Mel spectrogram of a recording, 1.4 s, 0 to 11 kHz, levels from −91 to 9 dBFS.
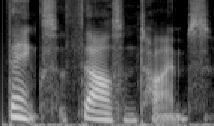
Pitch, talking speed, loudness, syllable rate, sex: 195 Hz, 170 wpm, -19 LUFS, 4.3 syllables/s, female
